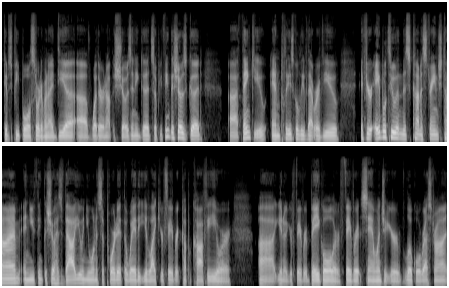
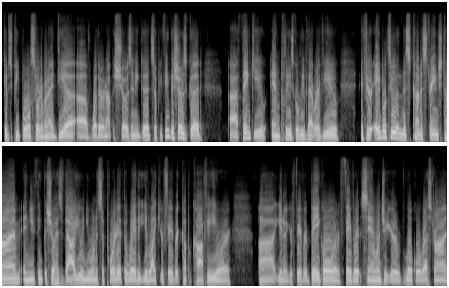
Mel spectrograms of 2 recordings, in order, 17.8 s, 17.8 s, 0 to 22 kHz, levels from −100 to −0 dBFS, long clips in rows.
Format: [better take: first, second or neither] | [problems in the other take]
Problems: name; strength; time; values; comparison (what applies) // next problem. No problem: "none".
first | distortion; slight; 10 dB below the speech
